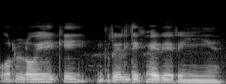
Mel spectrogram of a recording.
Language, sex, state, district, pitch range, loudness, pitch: Hindi, male, Uttar Pradesh, Shamli, 105-120 Hz, -18 LUFS, 115 Hz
